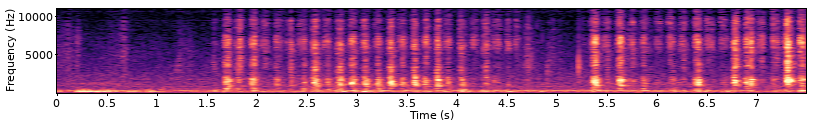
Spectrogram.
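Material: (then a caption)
Coated card. A wooden stylus scratches leaf shapes near the top edge of a flat black-coated scratch-art card lying on a table. A rapid series of short, dry, bright scratching strokes comes in bursts over a faint low hum, with a pause near the middle before the scratching picks up again.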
